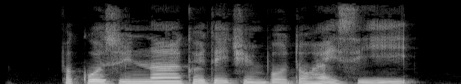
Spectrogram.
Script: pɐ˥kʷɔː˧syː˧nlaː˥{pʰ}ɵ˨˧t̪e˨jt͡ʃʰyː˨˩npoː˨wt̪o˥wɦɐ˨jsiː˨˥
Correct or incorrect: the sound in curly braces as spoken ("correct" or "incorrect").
incorrect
